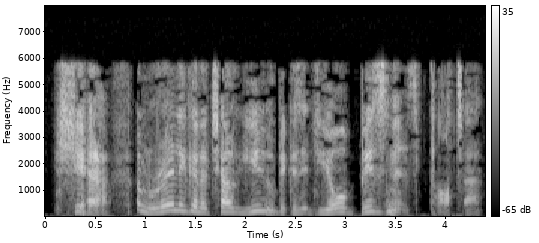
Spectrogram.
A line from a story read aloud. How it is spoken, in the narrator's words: sneered Malfoy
